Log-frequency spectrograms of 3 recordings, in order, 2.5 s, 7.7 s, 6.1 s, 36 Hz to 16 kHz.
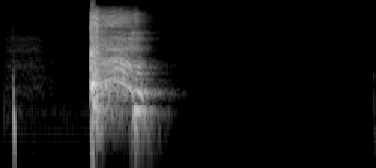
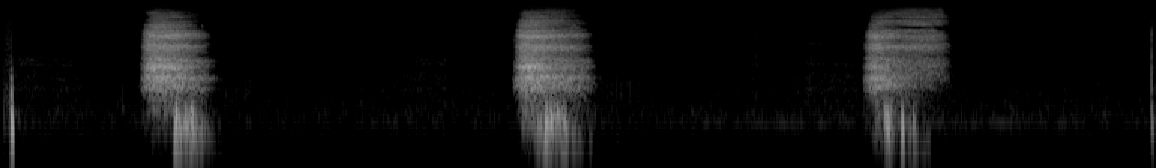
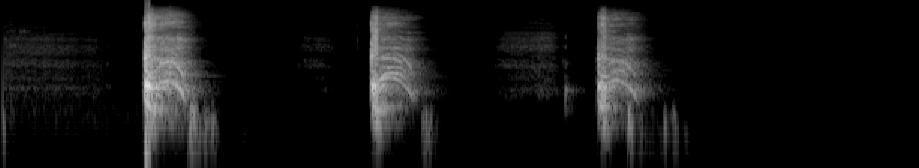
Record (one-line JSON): {"cough_length": "2.5 s", "cough_amplitude": 32768, "cough_signal_mean_std_ratio": 0.25, "exhalation_length": "7.7 s", "exhalation_amplitude": 6522, "exhalation_signal_mean_std_ratio": 0.31, "three_cough_length": "6.1 s", "three_cough_amplitude": 32768, "three_cough_signal_mean_std_ratio": 0.19, "survey_phase": "beta (2021-08-13 to 2022-03-07)", "age": "45-64", "gender": "Female", "wearing_mask": "No", "symptom_cough_any": true, "symptom_runny_or_blocked_nose": true, "symptom_fatigue": true, "symptom_headache": true, "symptom_other": true, "smoker_status": "Never smoked", "respiratory_condition_asthma": false, "respiratory_condition_other": false, "recruitment_source": "Test and Trace", "submission_delay": "0 days", "covid_test_result": "Positive", "covid_test_method": "LFT"}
